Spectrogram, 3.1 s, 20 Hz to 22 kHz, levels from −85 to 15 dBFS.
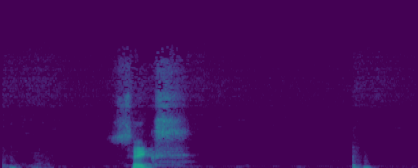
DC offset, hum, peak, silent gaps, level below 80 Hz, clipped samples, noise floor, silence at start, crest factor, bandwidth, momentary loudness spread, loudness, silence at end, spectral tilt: under 0.1%; none; -12 dBFS; none; -78 dBFS; under 0.1%; -76 dBFS; 0.1 s; 30 dB; 16.5 kHz; 26 LU; -35 LUFS; 0.35 s; -3.5 dB/octave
